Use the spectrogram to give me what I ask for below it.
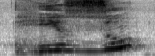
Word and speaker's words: riso: Riso, esse S aqui faz o som de Z.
